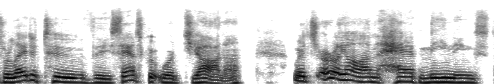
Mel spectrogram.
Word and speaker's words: jhāna: In China, jhana gets pronounced chana and shortened to chan.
